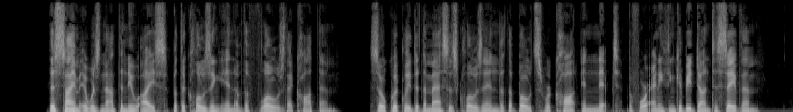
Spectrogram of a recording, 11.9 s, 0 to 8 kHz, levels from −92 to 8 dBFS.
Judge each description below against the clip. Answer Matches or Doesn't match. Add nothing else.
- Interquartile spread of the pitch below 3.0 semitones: Doesn't match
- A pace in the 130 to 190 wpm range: Doesn't match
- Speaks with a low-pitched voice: Matches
